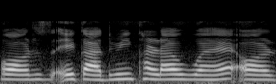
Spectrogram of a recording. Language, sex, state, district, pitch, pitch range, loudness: Hindi, female, Uttar Pradesh, Deoria, 230 Hz, 225-240 Hz, -18 LUFS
